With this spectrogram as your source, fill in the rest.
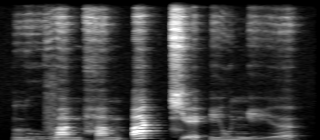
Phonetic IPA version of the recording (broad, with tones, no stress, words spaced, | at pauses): lṳ˨˩va˧mha˨˦m ʔa˦˥k̚ t͡ɕḛ˧˥ʔi˧w ɲi˧˩˨ə̯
